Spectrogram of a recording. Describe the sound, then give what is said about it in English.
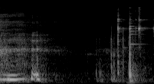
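Glasses clink together in a toast, several quick, bright taps with a short ringing tail. A low murmur of voices comes just before. “Cheers. Cheers.”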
